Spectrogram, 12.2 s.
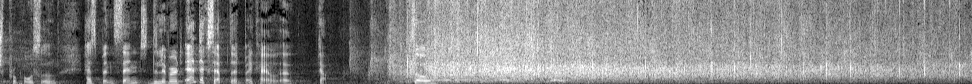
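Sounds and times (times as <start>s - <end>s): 
speech: 0.2s - 4.5s, 5.2s - 5.7s
audience applauding: 4.4s - 12.1s.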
